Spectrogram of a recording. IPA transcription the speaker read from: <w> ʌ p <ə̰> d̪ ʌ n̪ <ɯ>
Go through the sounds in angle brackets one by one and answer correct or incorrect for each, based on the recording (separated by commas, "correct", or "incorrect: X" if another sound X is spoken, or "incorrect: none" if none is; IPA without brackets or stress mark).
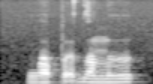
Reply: correct, correct, correct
